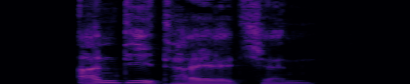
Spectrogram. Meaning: antiparticle
- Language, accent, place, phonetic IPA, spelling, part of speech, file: German, Germany, Berlin, [ˈantiˌtaɪ̯lçən], Antiteilchen, noun, De-Antiteilchen.ogg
